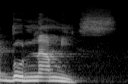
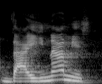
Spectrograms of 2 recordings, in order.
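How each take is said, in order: First: The first vowel is an 'oo' sound. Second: The first vowel is an 'ee' sound. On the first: The speaker calls it wrong. "hay quien le dice dunamis" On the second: The speaker calls it right. "debe ser mejor conocido como dynamis o dinamis"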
